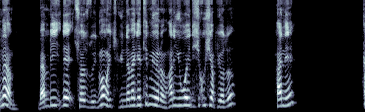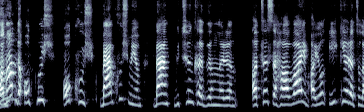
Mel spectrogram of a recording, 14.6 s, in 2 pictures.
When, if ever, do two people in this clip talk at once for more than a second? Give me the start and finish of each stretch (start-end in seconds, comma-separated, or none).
none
